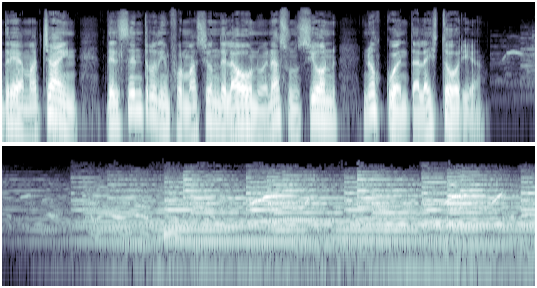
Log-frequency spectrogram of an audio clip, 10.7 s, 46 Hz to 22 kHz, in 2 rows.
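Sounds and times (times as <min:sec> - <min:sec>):
speech: 0:00.0 - 0:04.9
church bells ringing in a steady peal in Puerto Pinasco Paraguay: 0:05.3 - 0:10.6.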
